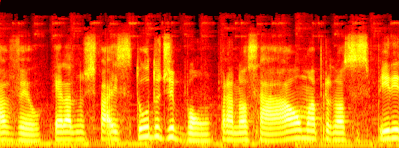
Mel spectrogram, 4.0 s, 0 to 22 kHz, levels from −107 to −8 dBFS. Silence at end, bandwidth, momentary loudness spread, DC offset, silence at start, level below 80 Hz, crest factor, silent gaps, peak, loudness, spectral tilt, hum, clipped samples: 0 s; 15 kHz; 6 LU; under 0.1%; 0 s; -44 dBFS; 16 dB; none; 0 dBFS; -17 LUFS; -3.5 dB/octave; none; under 0.1%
